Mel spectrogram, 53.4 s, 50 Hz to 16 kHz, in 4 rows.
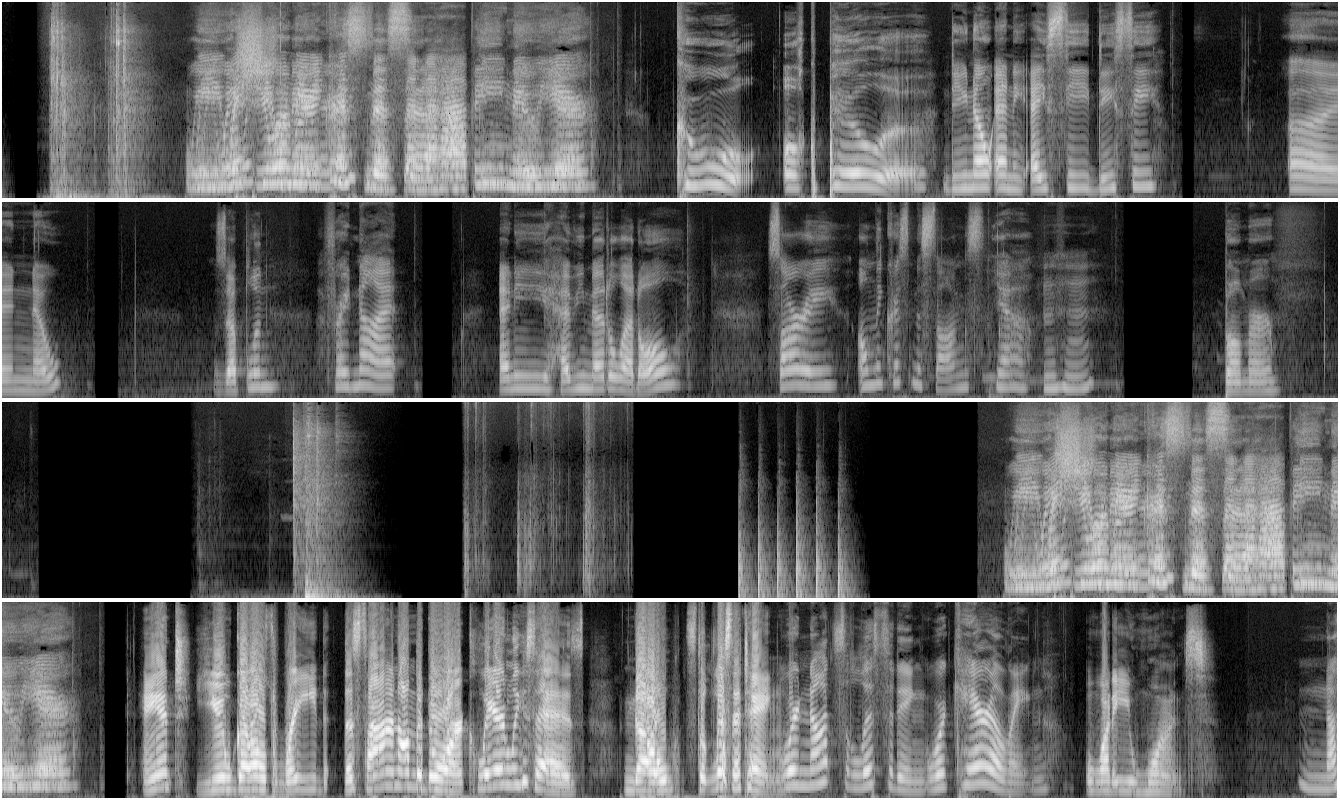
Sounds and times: Inside, small room: 0:00.0 - 0:24.6, 0:36.5 - 0:53.4
Knock: 0:34.1 - 0:35.3.

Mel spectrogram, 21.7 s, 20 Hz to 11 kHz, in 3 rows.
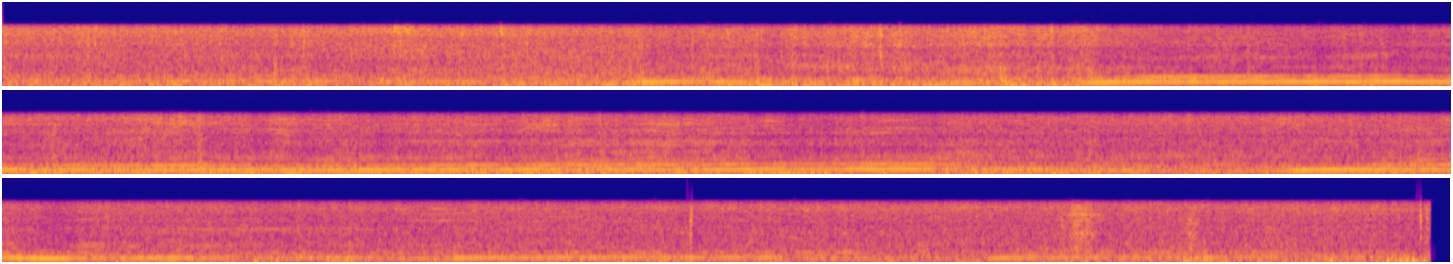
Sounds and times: Motorboat, speedboat: 0:00.0 - 0:21.7.

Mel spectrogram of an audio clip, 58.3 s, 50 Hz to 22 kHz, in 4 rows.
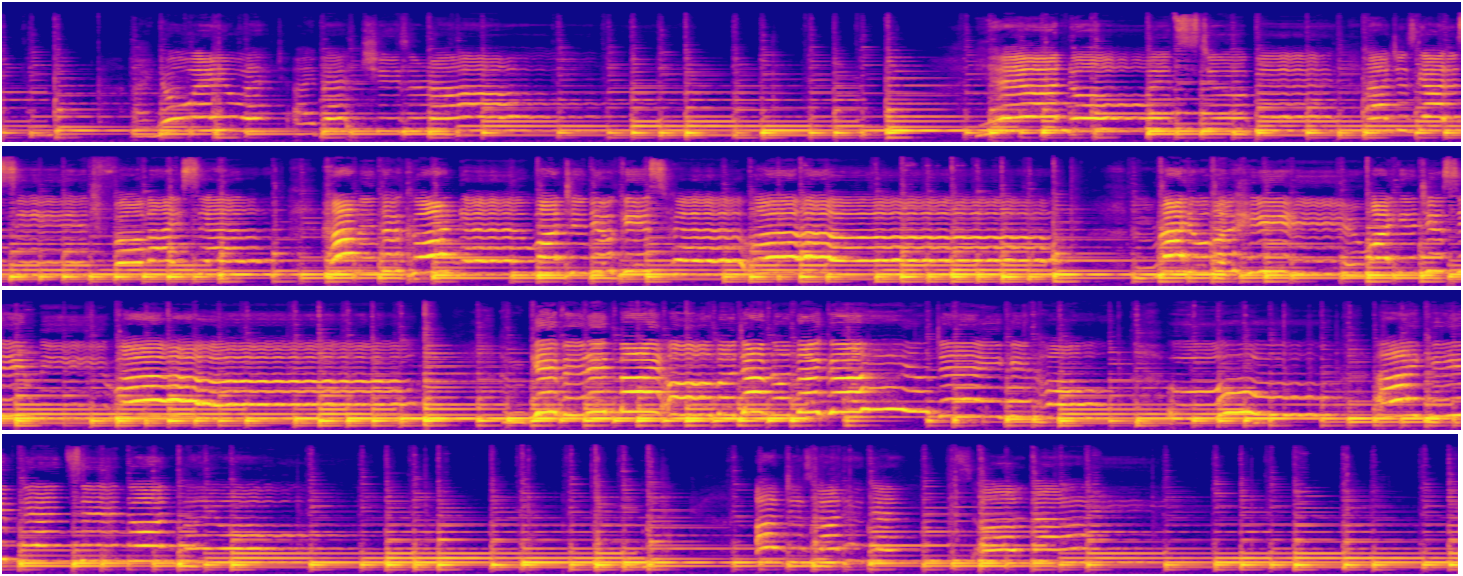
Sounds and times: Inside, small room: 0:00.0 - 0:58.3
Ukulele: 0:00.0 - 0:58.3.

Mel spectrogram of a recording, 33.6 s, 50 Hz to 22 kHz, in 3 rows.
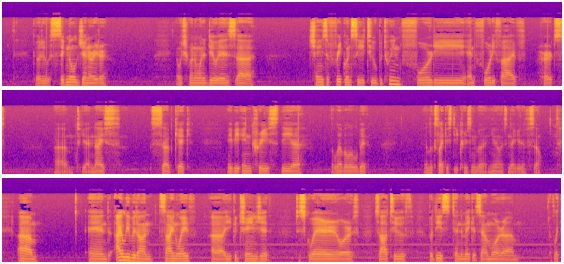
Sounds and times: Speech: 0:00.6 - 0:02.2, 0:03.5 - 0:05.1, 0:06.2 - 0:11.3, 0:12.2 - 0:15.0, 0:15.7 - 0:18.6, 0:19.6 - 0:22.0, 0:22.7 - 0:23.2, 0:23.9 - 0:32.8, 0:33.4 - 0:33.5.

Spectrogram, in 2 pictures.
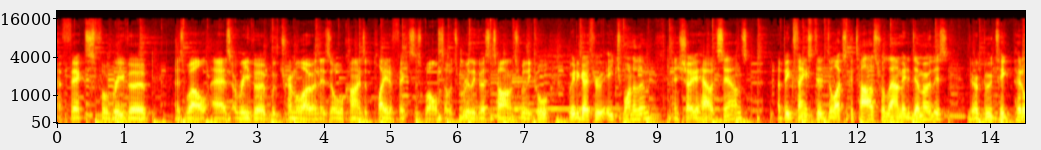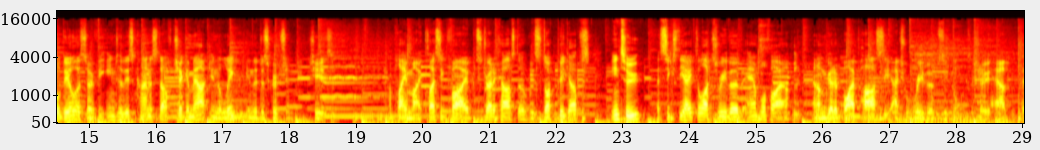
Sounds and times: Speech: 0:00.0 - 0:18.7, 0:19.5 - 0:29.0
Music: 0:00.0 - 0:29.0.

